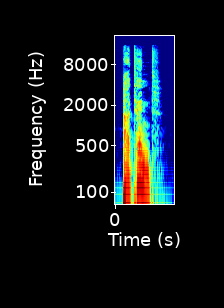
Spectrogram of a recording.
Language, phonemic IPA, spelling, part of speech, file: German, /paˈtɛnt/, Patent, noun, De-Patent.oga
- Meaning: 1. patent 2. license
